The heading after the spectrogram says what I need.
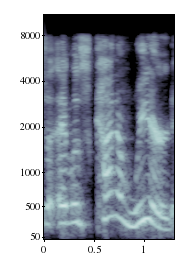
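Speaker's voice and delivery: ordinary talk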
